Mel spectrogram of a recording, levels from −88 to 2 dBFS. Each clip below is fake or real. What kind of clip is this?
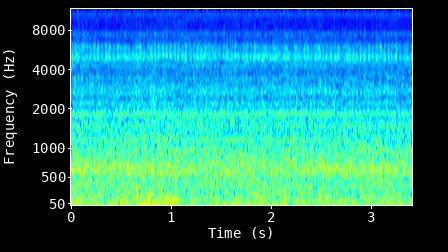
real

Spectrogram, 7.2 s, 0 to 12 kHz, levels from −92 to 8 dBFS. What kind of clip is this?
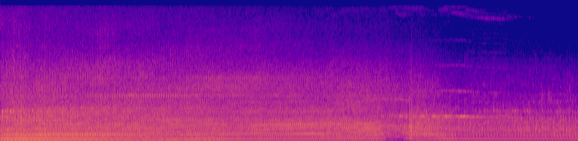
real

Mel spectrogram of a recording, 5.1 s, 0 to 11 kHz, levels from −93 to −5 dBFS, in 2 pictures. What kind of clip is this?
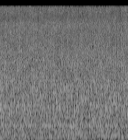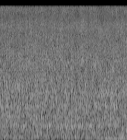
fake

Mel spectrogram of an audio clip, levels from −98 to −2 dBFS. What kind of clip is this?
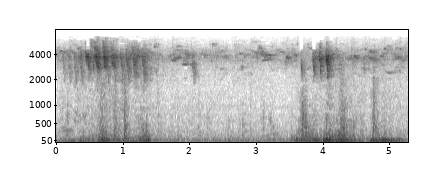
real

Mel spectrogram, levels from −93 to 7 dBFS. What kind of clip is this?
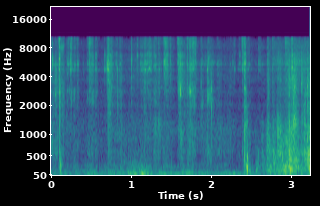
fake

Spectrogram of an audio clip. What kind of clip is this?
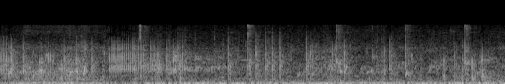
real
